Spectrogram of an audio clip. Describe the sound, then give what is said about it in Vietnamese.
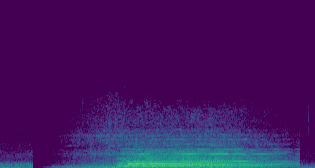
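A train arrives at a station with a low rumble that swells steadily, then a single long horn blast holds a steady tone over it before cutting off. “Miki Station xin thông báo đoàn tàu Miki đã dừng chân tại trạm cuối cùng của hành trình, đưa quý khách đến nơi an toàn.”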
